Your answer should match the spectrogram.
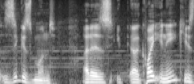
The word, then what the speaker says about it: Sigismund: Well, yeah, in the German language, you know, it's not always the case, but when words start with S, it's almost pronounced with a Z-ish pronunciation. And then words that start with a Z kind of sound like they start with a TS. So yeah, it instead of Sigismund, it'd be more like Sigismund in German.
